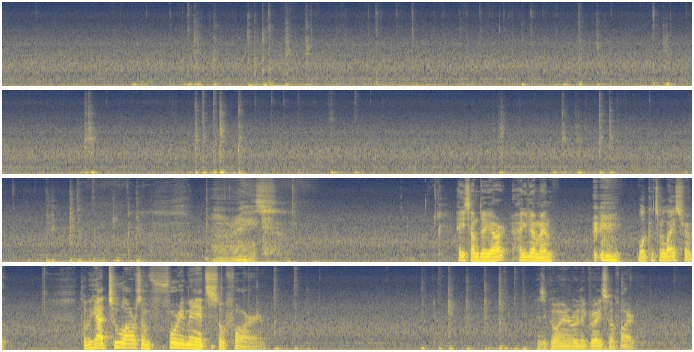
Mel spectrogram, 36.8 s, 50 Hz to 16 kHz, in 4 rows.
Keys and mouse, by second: 3.9 f, 7.5-12.0 drag.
